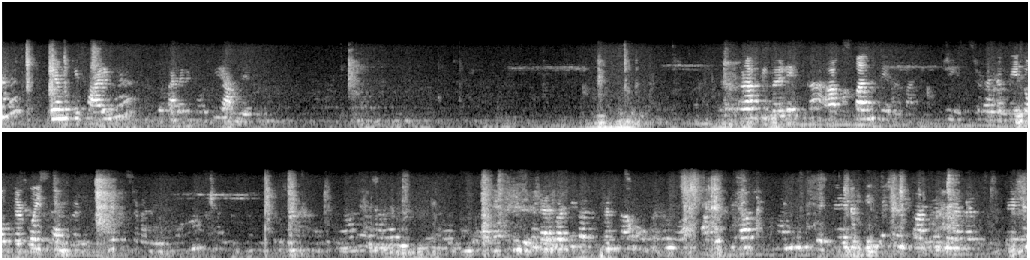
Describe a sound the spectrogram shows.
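A woman speaks clearly nearby.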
